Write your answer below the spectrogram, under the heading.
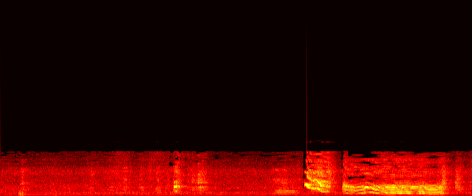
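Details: Male Boxer dog indoors, shown his own reflection in a mirror taken down from the mantelpiece during a house move; quiet opening, then a burst of high, wavering whines with rising and falling pitch in the last few seconds, faint voices nearby.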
